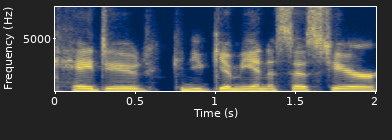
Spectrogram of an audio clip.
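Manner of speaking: ordinary talk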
